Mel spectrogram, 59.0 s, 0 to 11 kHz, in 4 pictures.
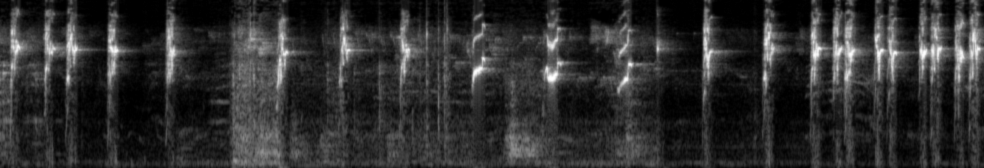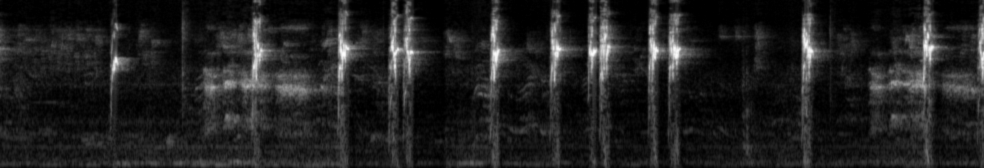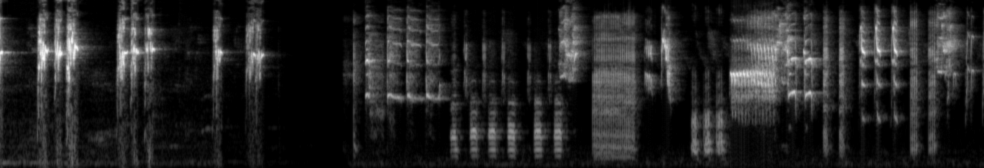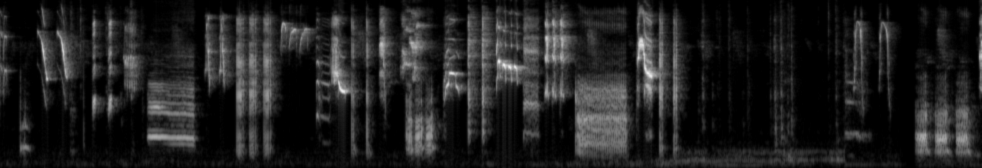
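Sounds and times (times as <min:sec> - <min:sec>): harsh rasping bird calls: 0:00.0 - 0:10.8, 0:34.8 - 0:59.0.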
